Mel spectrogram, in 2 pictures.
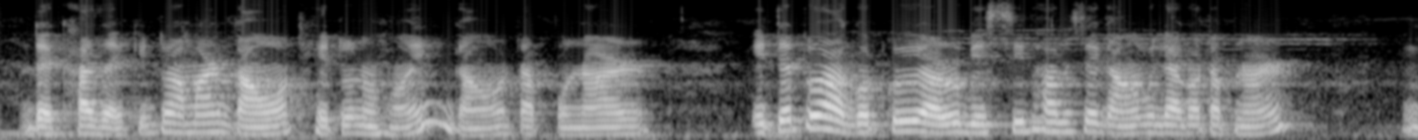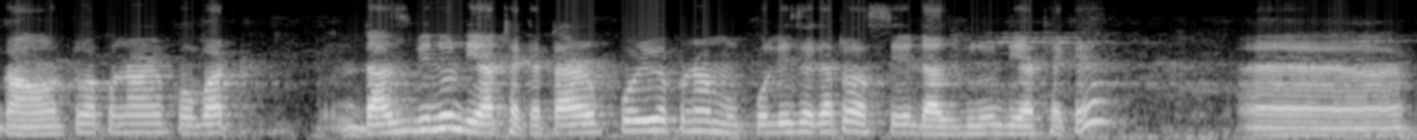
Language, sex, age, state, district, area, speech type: Assamese, female, 45-60, Assam, Golaghat, urban, spontaneous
